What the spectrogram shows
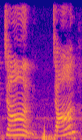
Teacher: हम बोल रहे हैं तो हमारे गले से और नाक से आवाज निकल रही है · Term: अनुनासिक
